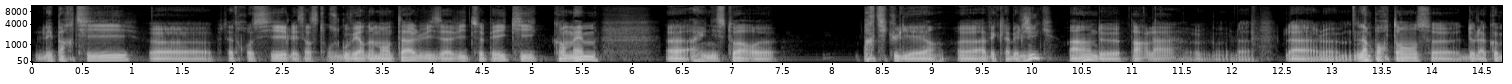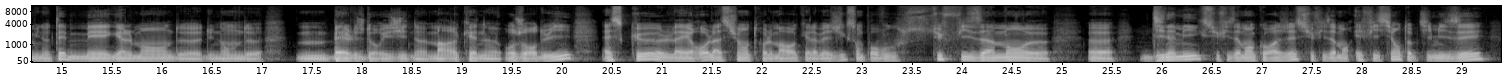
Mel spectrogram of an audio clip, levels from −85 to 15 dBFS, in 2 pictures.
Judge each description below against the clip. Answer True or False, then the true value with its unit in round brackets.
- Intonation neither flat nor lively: False (5.7 semitones)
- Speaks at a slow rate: True (135 wpm)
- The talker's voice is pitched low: True (85 Hz)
